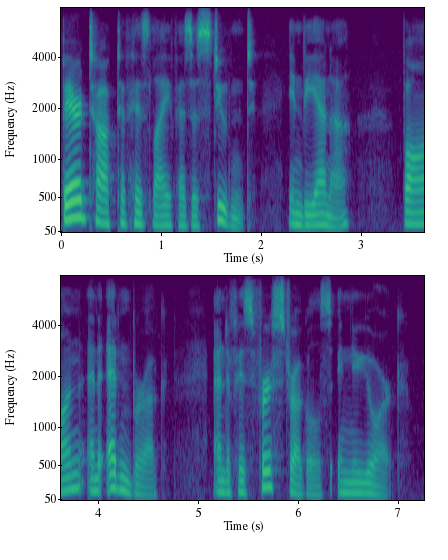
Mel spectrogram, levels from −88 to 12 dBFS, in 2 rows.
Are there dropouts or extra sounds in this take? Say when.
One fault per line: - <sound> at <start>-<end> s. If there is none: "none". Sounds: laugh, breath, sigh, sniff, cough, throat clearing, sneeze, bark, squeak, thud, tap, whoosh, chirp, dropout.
none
